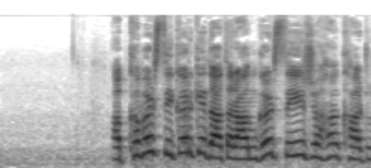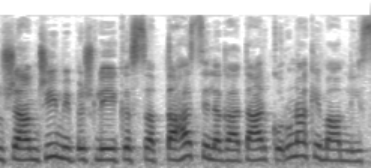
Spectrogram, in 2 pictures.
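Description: A woman reads out calmly and clearly through a microphone, close by.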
